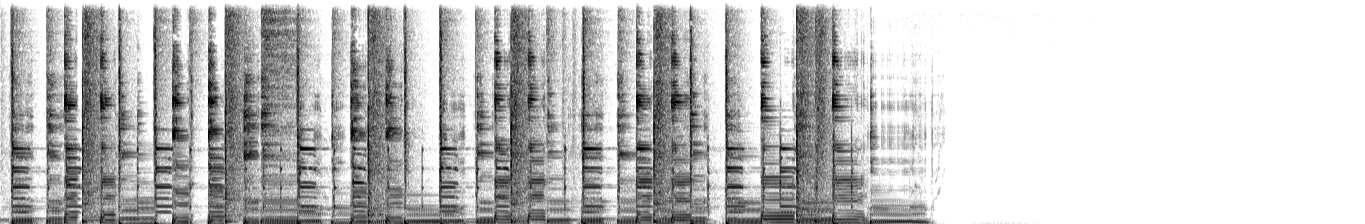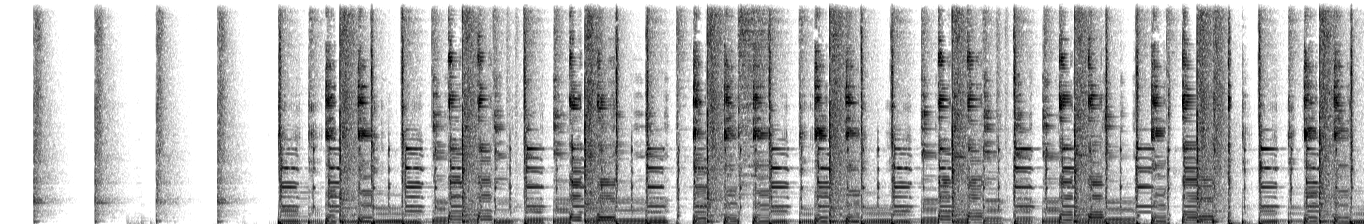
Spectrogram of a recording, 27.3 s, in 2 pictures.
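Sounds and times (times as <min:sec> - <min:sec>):
practice music track: 0:00.0 - 0:09.4, 0:16.4 - 0:27.2.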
